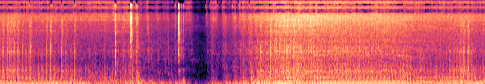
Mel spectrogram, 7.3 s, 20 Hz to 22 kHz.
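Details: Square body single-cab Chevy truck with a small block 350 V8, running again after six months down (broken starter bolt hole fixed with a stud). After rewiring to firing order 18436572 and setting the timing, it catches after a brief dip and settles into a steady, even idle burble with no backfires.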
